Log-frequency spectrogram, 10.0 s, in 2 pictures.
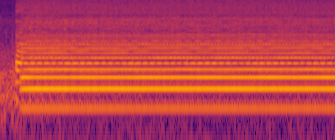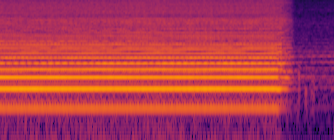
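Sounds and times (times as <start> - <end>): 
horn: 0.2 - 9.5.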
